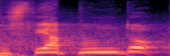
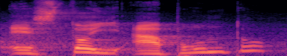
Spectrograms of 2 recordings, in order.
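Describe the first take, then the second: First: Said in the usual way. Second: "estoy a punto" stretched out slowly; slow, drawn out. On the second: Real, not acted. Streamer on the brink of turning selfish, slow and drawn out. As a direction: draw out "estoy a punto", leaving it hanging. Repeats words slowly for effect.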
